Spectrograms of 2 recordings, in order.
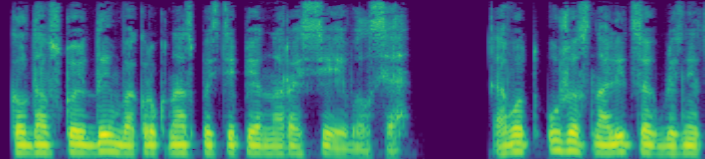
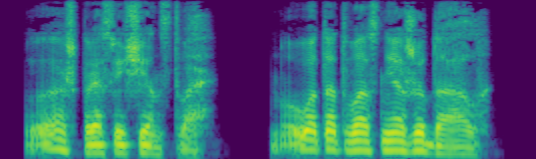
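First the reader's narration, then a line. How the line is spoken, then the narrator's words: Sighing. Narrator (Russian): вздохнул я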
